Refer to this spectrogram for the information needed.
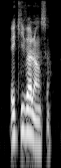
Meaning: equivalence
- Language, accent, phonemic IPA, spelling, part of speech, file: French, France, /e.ki.va.lɑ̃s/, équivalence, noun, LL-Q150 (fra)-équivalence.wav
